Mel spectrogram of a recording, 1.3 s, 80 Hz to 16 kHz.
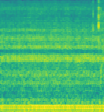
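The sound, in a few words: Ducati Streetfighter V4S motorcycle engine riding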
